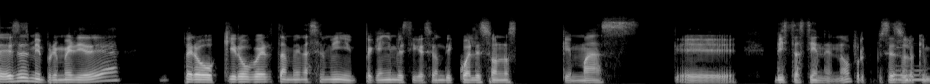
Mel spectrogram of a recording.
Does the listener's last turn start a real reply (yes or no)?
yes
